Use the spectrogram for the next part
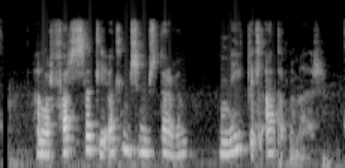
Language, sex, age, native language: Icelandic, female, 40-49, Icelandic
